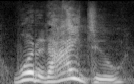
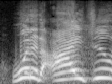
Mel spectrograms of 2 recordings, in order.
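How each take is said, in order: First: Questioning rise, held back; mildly stunned little girl asking back; girl's startled reply. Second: Higher and louder, hit the word did; indignant child demanding an answer; girl's outraged cry. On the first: Girl turning the gardener's question back, still contained. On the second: Girl accusing the gardener back, outraged shout. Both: A narrator's reading.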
